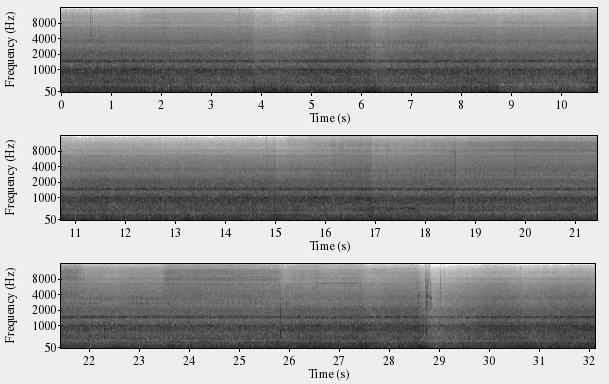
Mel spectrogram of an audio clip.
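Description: Wind rushing over a bike-mounted action camera with road noise from riding fast in a race pack, a steady high whine running through it. The noise dips briefly near the end.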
